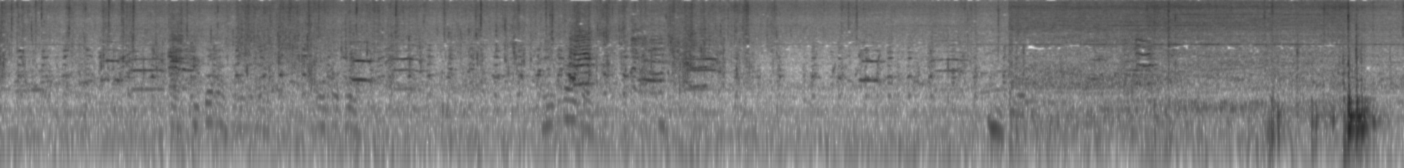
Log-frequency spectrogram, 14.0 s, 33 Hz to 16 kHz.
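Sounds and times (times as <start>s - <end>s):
net dragged through water: 0.0s - 9.6s
water splashing: 0.0s - 14.0s.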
